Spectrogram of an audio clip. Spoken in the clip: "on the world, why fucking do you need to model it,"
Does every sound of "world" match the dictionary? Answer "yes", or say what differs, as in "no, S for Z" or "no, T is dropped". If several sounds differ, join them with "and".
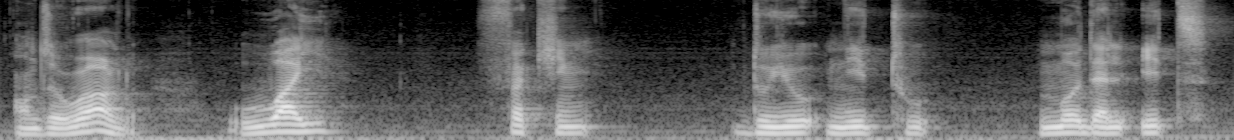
yes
